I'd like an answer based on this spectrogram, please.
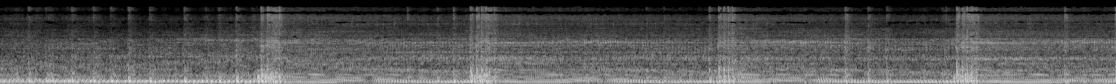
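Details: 2007 Yamaha RX King two-stroke motorcycle, unused about 2–4 years, started after refilling fuel and a few kicks, previously repaired; steady even idle with low buzzy beat and short throttle blips, runs cleanly; clutch stuck and not working, to be repaired.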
